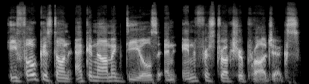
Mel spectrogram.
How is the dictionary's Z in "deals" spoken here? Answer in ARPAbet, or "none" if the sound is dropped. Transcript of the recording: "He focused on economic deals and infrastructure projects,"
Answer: Z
